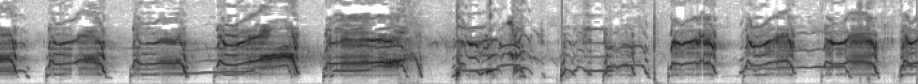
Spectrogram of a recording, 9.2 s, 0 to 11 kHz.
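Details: Black stork chicks begging at their Latvian nest while being fed, early morning of 24 June 2016. Raspy, strained screeches come in uneven bursts of one to two seconds, some rising then falling, with short pauses between them.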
